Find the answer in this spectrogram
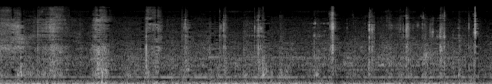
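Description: Close-up eating sounds: biting into and chewing a flatbread wrap filled with shredded vegetables and chili peppers, giving many quick, irregular moist crunching clicks. A faint steady tone hums underneath.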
